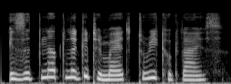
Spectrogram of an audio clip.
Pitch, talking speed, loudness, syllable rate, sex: 260 Hz, 155 wpm, -16 LUFS, 6.6 syllables/s, female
